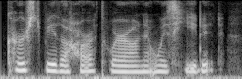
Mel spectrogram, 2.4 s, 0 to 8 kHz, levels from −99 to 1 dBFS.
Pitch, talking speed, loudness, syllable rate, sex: 200 Hz, 200 wpm, -16 LUFS, 5.2 syllables/s, female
